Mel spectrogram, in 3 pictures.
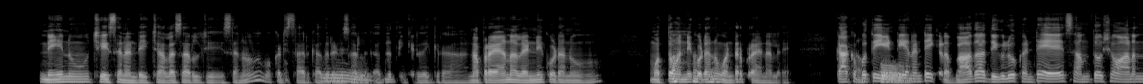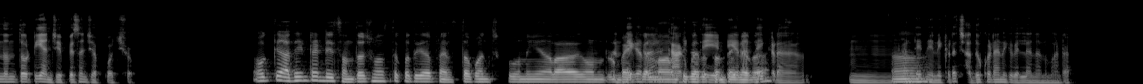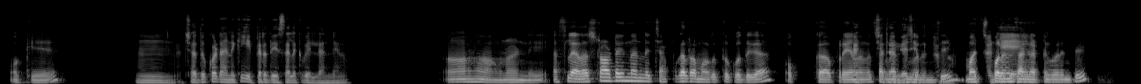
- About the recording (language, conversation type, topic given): Telugu, podcast, మొదటిసారి ఒంటరిగా ప్రయాణం చేసినప్పుడు మీ అనుభవం ఎలా ఉండింది?
- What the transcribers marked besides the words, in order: chuckle; in English: "ఫ్రెండ్స్‌తో"; in English: "స్టార్ట్"; tapping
